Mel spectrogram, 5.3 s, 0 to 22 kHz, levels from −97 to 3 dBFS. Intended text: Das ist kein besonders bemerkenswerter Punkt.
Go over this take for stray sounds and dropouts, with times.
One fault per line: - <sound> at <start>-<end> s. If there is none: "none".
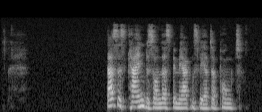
none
